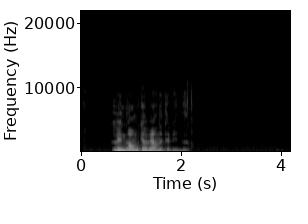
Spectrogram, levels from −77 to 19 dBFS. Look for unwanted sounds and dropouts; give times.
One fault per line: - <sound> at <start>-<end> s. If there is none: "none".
none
